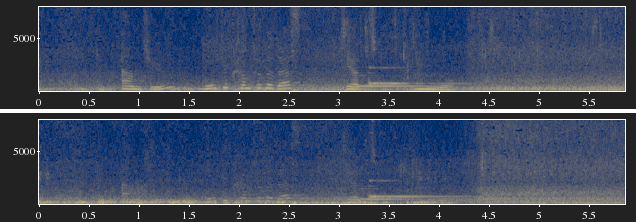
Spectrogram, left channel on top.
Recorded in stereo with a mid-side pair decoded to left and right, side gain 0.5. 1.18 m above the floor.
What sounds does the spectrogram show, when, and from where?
0.8 s a woman speaking: 50° left, 0.8 m
3.2 s a ringtone: 35° left, 5.5 m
